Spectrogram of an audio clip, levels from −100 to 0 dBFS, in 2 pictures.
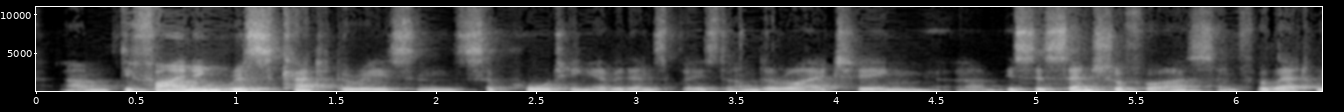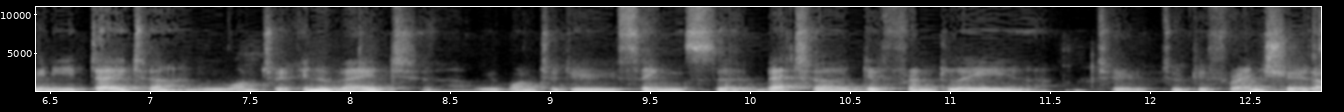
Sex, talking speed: male, 170 wpm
